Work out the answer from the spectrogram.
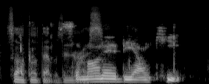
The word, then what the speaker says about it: Bianchi: name, which is Simone Bianchi, like Key, not Bianchi. It's spelled CHI, but it's like Key. So I thought that was interesting. Simone Bianchi.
